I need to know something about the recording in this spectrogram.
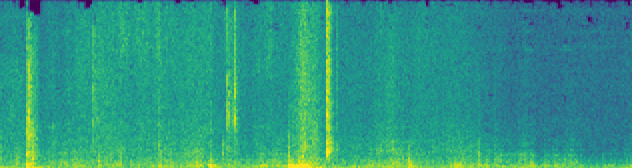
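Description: Handling noise in a wooden hunting blind as a rifle is brought up to shoot: a few short sharp clicks and knocks, with a heavier thump about three seconds in, over a low background.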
